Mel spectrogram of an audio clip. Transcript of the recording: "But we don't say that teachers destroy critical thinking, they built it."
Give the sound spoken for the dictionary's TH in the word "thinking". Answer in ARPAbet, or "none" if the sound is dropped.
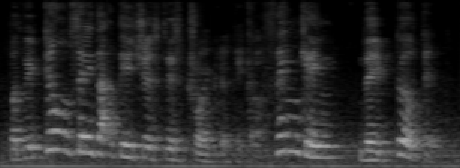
TH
